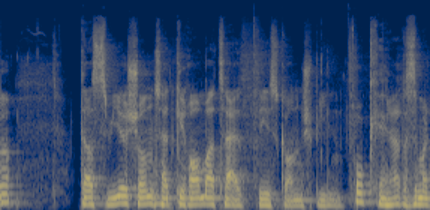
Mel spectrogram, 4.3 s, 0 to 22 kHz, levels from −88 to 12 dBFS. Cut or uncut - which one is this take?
uncut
